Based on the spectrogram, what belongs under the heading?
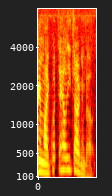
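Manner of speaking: ordinary talk, nothing marked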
